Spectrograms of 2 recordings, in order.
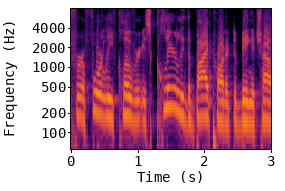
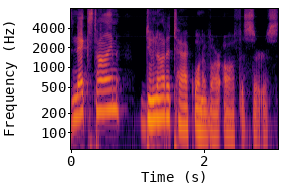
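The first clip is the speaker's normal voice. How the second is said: mock playful, teasing, half-joking scolding tone. Retelling what the woman who wanded him said next; retelling a joking warning. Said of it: "she was saying it somewhat jokingly".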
